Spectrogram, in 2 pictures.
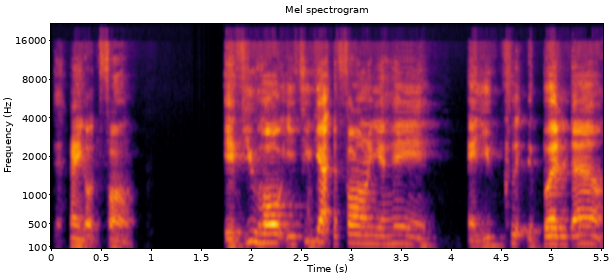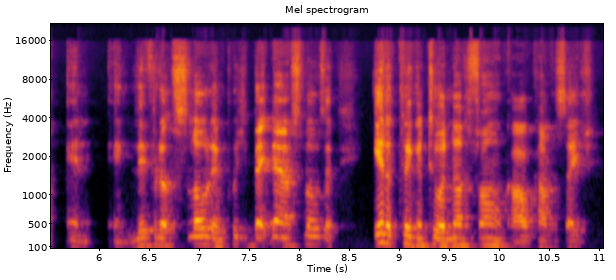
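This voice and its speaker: A man in his fifties in casual chat, telling relaxed stories and acting out old phone calls. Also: mid-range voice, a little fast. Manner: laid-back storyteller, acts out phone calls.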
